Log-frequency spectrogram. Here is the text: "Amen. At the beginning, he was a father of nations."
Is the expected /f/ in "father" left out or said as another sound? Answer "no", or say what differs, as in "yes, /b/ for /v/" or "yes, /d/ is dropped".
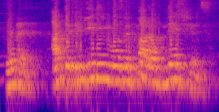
yes, /p/ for /f/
